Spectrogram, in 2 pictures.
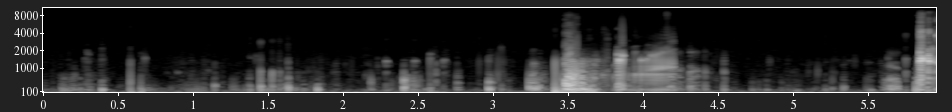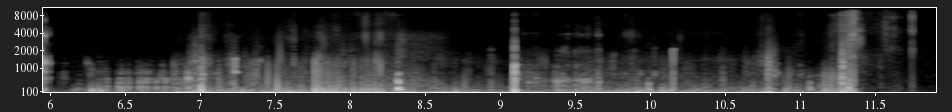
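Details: Long stretches of low gurgling and bubbling with squeaks and pops mixed in; stomach rumbling, a normal sound of the gut at work.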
